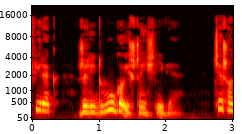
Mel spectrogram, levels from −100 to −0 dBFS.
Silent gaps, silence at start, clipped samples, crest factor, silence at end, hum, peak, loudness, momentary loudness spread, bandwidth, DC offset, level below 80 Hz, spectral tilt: none; 0 s; under 0.1%; 18 dB; 0 s; none; -20 dBFS; -38 LUFS; 12 LU; 15.5 kHz; under 0.1%; -78 dBFS; -3.5 dB/octave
